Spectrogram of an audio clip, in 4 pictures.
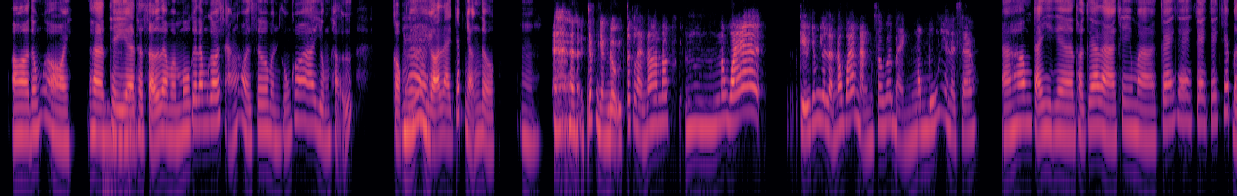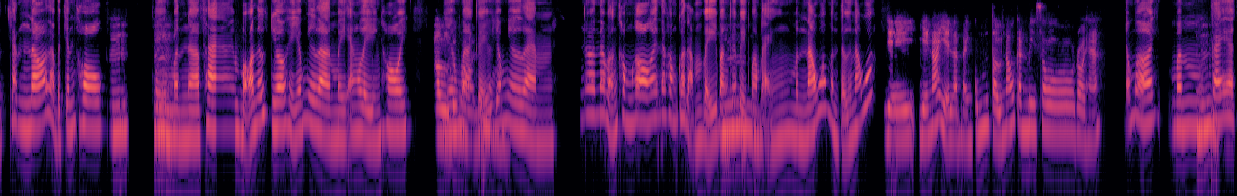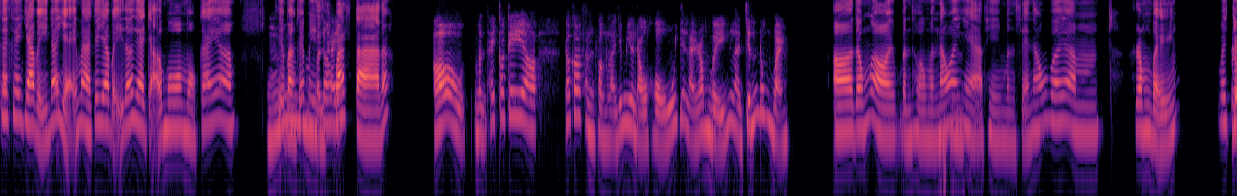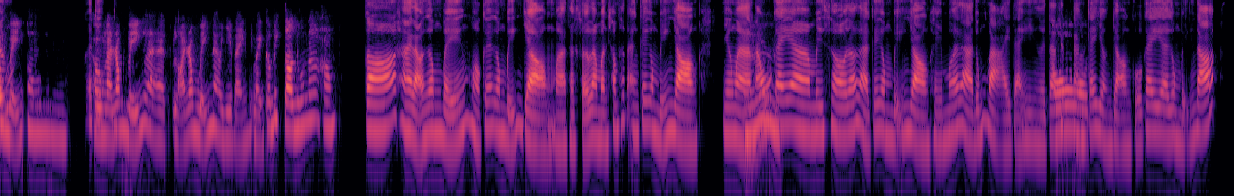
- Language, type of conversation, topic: Vietnamese, unstructured, Bạn có bí quyết nào để nấu canh ngon không?
- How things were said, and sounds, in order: laughing while speaking: "à"; other background noise; unintelligible speech; laughing while speaking: "À"; tapping; in English: "miso pasta"; in English: "miso"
